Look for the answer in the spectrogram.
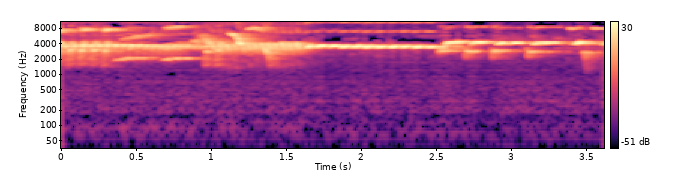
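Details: Spanish Timbrado canary, 2015 first-generation wild canary cross, singing a dense metallic trill, then a long level whistle-like tone, ending in short clipped descending notes.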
